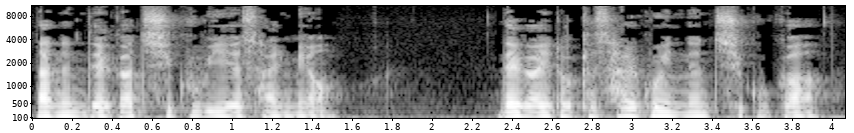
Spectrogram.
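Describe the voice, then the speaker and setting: This man's voice sits at a very deep, low pitch. He talks at a moderate pace with a calm tone. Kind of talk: audiobook reading of a classic novel. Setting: close lapel microphone. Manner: soft-spoken, calm ASMR reading.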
